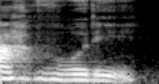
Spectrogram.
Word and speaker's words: árvore: pincel aqui ó a árvore a árvore ela é uma palavra proparoxítona Por que que não a palavra proparoxítona porque a antepenúltima a a sílaba antepenúltima ela é acentuada ou eu tenho a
